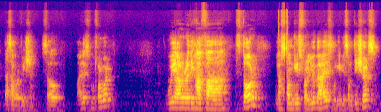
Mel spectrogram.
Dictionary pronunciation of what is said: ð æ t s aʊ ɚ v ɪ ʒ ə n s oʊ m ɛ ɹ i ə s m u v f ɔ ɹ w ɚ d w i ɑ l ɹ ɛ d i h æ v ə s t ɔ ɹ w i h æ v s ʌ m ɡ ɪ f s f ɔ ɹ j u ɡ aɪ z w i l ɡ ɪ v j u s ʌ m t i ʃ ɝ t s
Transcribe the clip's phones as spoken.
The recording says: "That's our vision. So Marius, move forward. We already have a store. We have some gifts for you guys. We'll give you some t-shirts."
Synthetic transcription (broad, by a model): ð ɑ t s aʊ ɚ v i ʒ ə n s oʊ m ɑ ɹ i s m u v f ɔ ɹ w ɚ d w i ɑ l ɹ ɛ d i h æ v ə s t ɔ ɹ w i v s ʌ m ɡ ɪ s f ɔ ɹ j u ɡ aɪ s w i l ɡ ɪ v j u s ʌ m t i ʃ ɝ t s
